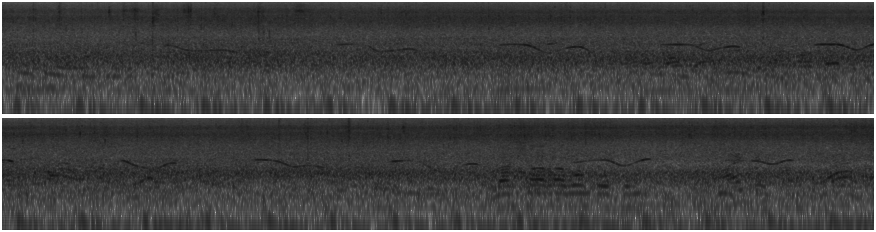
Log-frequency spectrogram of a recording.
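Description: Water rushes and splashes around tyres.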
